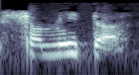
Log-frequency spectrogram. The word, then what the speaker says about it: Shemitah: It's the Semitah. Is that how you pronounce it? – Yeah, that's how he pronounces it. That's how I pronounce it, the Shemitah. You know, although there's other pronunciations of it, but, you know, you can just call it the year of release or the seventh year rest.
